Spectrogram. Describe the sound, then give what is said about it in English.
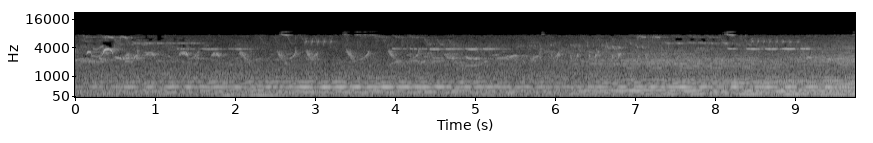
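Chirping birdsong recorded in an endangered UK woodland being cleared for the HS2 rail line, with quick, sweeping calls repeating throughout, layered over a steady, humming drone of sustained tones in a piece of experimental music. The bird sounds are moderately clear but blend into the dense, continuous background. “This project takes sounds from endangered woodland, including things like falling branches, birdsong, and uses those to create this amazing, haunting piece of experimental music.”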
